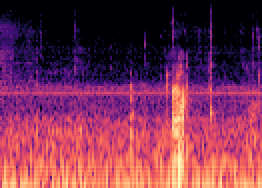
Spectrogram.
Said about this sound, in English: I'm feeling them a lot, and that's what I'm drinking a nitro cold brew right out of a Starbucks cup. They got these new little lids where you can use them without straws, which I think is cool.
